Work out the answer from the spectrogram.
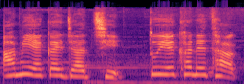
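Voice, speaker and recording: Woman voicing a gentle high-pitched cartoon mother fox. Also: normal speed, soft background music. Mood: caring. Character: gentle caring mother fox, talking to her young child. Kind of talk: children's fairy-tale cartoon dubbing.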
